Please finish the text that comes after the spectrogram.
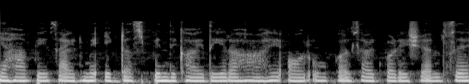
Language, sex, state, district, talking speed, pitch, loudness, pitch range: Hindi, female, Odisha, Malkangiri, 205 wpm, 170 Hz, -16 LUFS, 165-175 Hz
